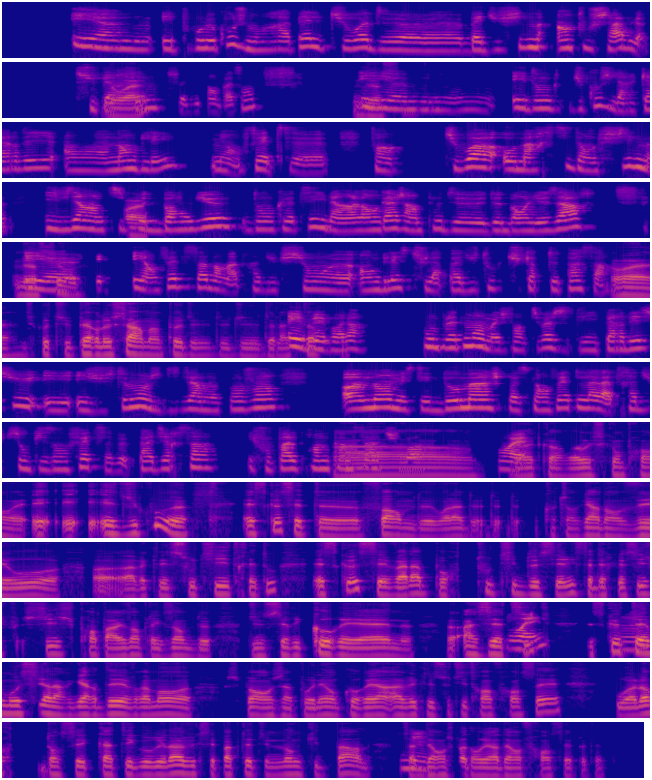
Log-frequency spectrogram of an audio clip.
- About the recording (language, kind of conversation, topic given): French, podcast, Tu regardes les séries étrangères en version originale sous-titrée ou en version doublée ?
- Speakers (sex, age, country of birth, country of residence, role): female, 25-29, France, France, guest; male, 30-34, France, France, host
- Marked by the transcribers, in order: drawn out: "hem"; other background noise; stressed: "pas"; drawn out: "Ah"; stressed: "coréenne"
